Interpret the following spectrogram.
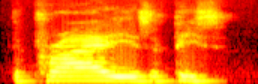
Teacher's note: exaggerating the vowel clipping so for example the prize of peace exaggerating the length of prize and exaggerating the shortness of peace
